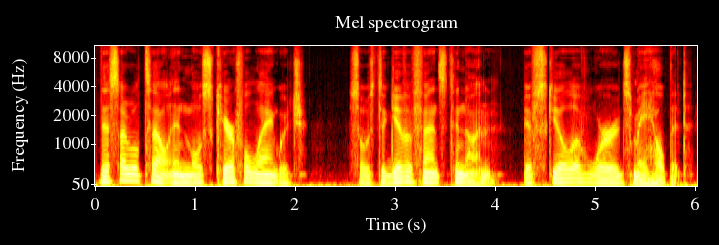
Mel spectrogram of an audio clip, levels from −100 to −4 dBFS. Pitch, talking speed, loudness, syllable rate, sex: 100 Hz, 220 wpm, -16 LUFS, 5.4 syllables/s, male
